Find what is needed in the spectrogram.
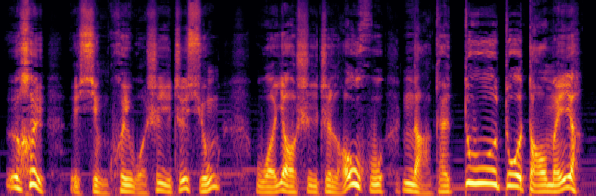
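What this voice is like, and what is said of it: Louder, shouting voice. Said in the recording (Chinese): “用更大的声音说”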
